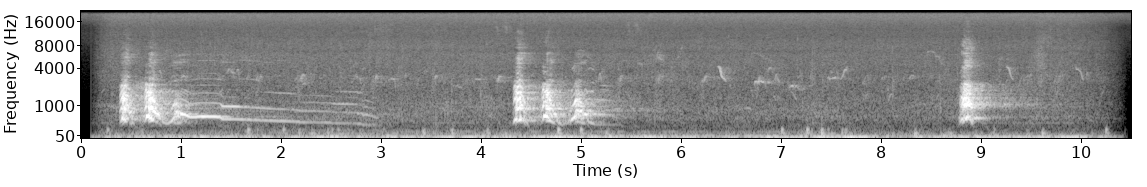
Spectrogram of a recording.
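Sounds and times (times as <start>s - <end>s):
dogs barking in autumn ambience: 0.4s - 2.2s, 4.4s - 5.3s.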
